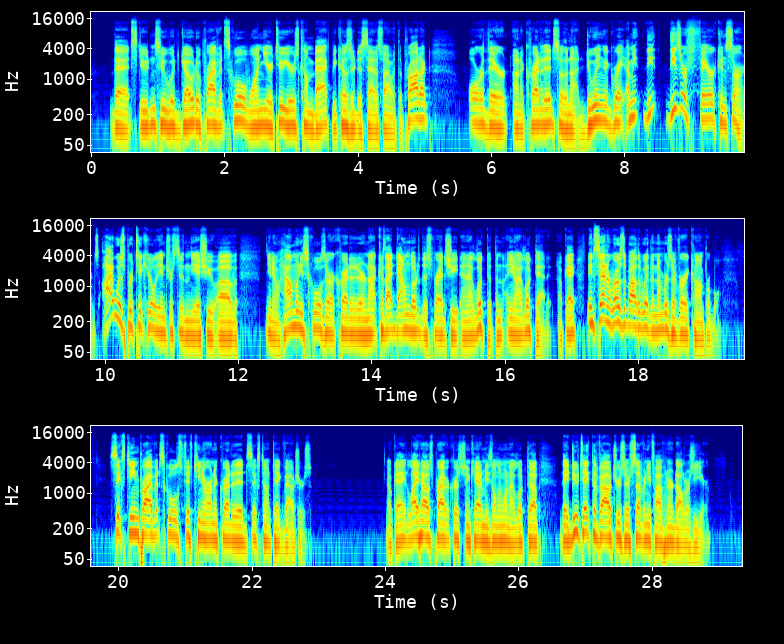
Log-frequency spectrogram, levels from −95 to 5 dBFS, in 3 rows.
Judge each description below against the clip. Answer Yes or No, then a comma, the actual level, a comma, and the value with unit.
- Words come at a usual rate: No, fast, 235 wpm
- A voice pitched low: Yes, low, 120 Hz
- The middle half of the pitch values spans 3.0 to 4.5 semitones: Yes, average, 4.2 semitones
